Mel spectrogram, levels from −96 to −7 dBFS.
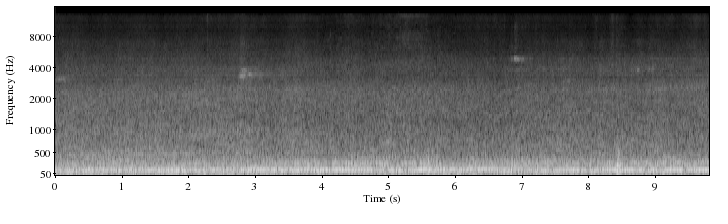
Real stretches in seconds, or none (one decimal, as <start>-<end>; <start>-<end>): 4.0-6.0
